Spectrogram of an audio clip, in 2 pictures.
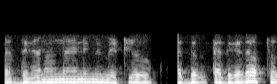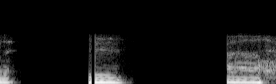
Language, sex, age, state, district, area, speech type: Telugu, male, 18-30, Andhra Pradesh, Eluru, rural, conversation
